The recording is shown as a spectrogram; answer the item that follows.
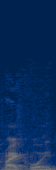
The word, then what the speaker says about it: cricoid: If I tell it that I'm lost, I'm like, oh my god, so I just pronounce it cricoid. Yeah. Cricoid. And I think of it as cry, to tear, and I think of it as tears Me coming too.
